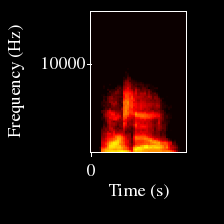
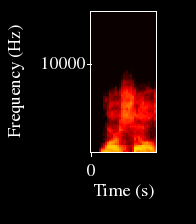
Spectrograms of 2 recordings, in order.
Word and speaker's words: Marcel: Is that Marshall or Marcel? How do you pronounce that? Marcel. Marcel.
